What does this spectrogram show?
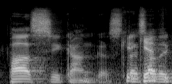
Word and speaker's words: Kangas: no but as far as far as I'm aware you just pronounce every letter as it's written in Finnish bangas yeah Kangas can't be too wrong yeah yeah that's how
